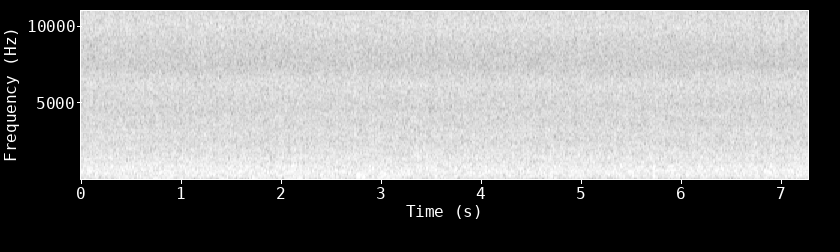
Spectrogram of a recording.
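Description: Steady rushing of a small waterfall or forest stream running over rocks, an even hiss with no let-up.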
